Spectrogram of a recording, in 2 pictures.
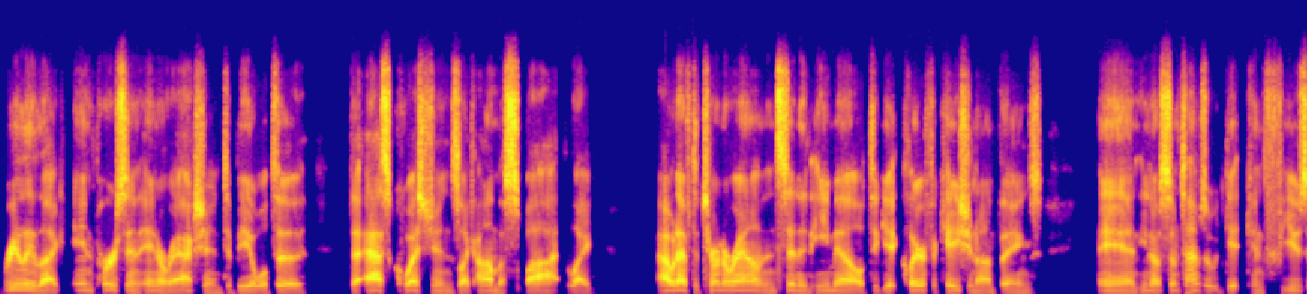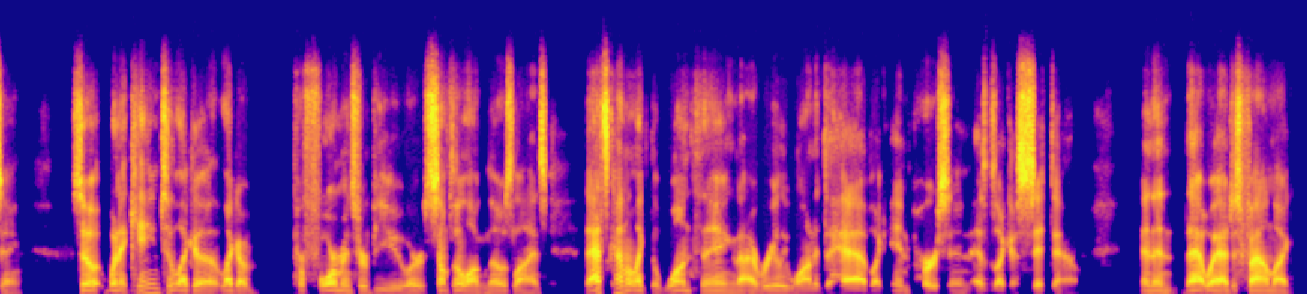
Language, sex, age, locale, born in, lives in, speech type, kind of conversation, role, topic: English, male, 35-39, en-US, United States, United States, conversation, unstructured, none, How do you navigate different communication styles with care and curiosity to strengthen connection?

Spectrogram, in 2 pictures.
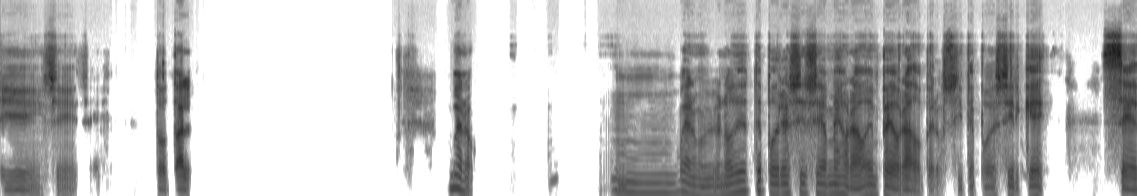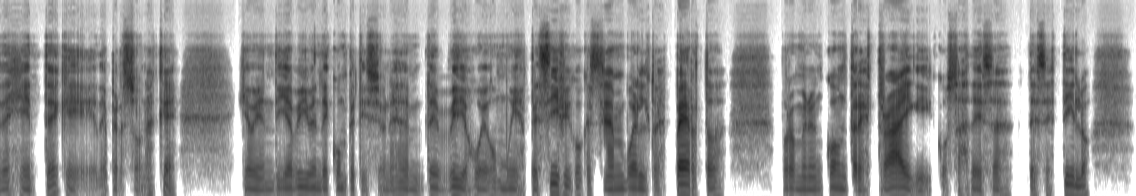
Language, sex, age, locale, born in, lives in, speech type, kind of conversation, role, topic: Spanish, male, 50-54, es-VE, Venezuela, Portugal, conversation, podcast, guest, ¿Cuál fue tu primera experiencia con los videojuegos y cómo la recuerdas?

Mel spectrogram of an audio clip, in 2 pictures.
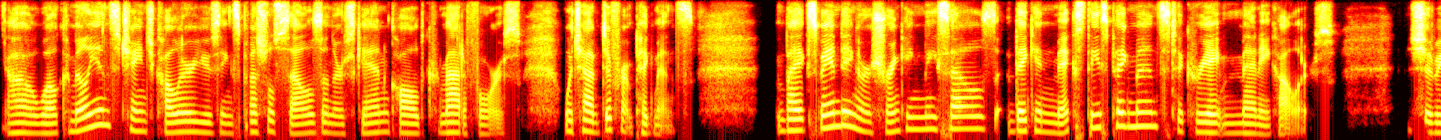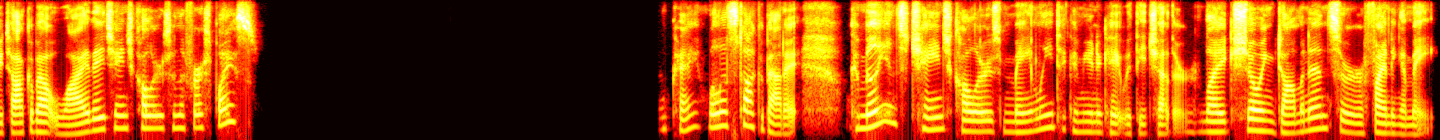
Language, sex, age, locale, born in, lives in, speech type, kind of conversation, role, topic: English, female, 45-49, en-US, United States, United States, read, expert-assistant, expert, How do chameleons change color?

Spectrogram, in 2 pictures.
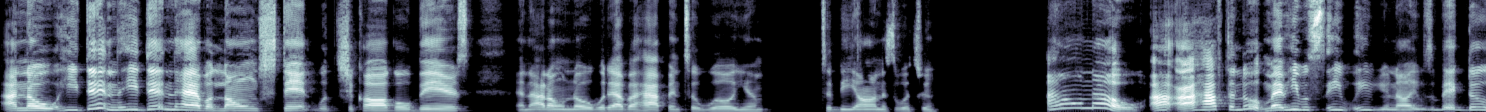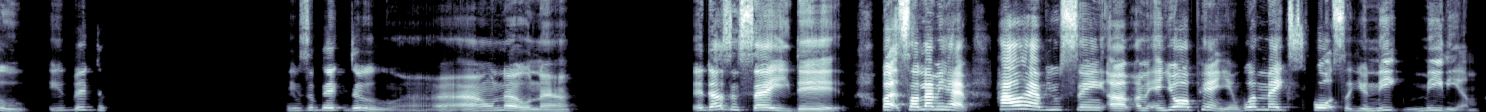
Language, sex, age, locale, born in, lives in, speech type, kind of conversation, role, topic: English, female, 55-59, en-US, United States, United States, conversation, podcast, host, Why do you think sports have the power to unite people from different backgrounds?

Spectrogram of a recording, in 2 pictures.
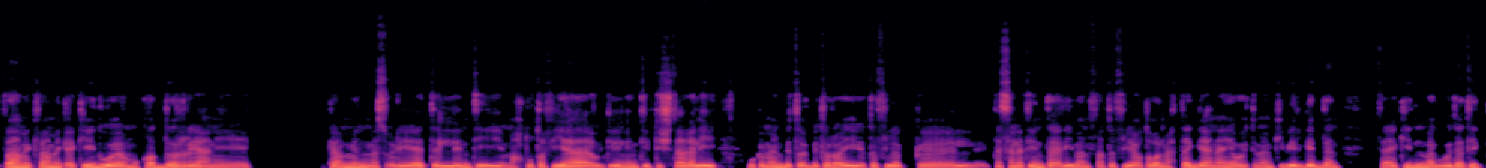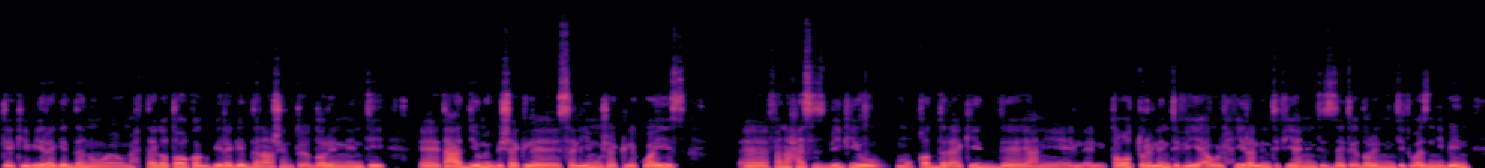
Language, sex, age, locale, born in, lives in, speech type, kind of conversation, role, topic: Arabic, male, 20-24, ar-EG, Egypt, Egypt, conversation, advice, advisor, إزاي أقدر أوازن بين رعايتي للناس واهتمامي بنفسي؟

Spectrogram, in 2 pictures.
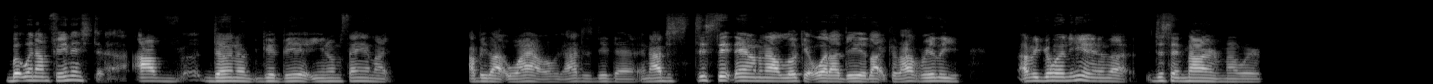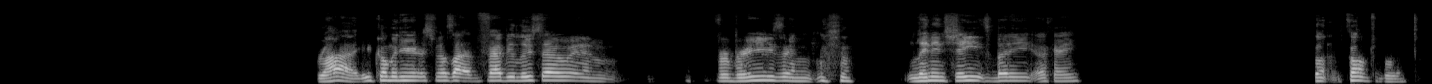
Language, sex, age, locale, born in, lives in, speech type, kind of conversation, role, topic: English, male, 20-24, en-US, United States, United States, conversation, unstructured, none, What is your go-to way to unwind after a busy day?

